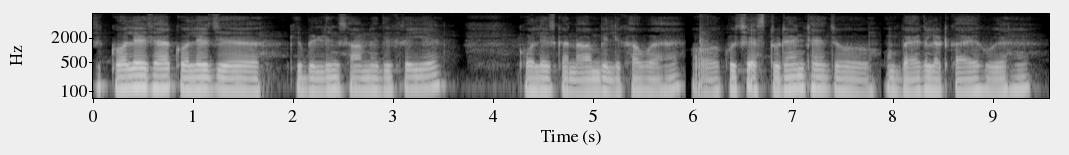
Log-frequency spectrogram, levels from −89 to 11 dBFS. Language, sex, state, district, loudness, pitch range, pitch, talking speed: Hindi, male, Bihar, Madhepura, -19 LUFS, 100-115 Hz, 105 Hz, 165 wpm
